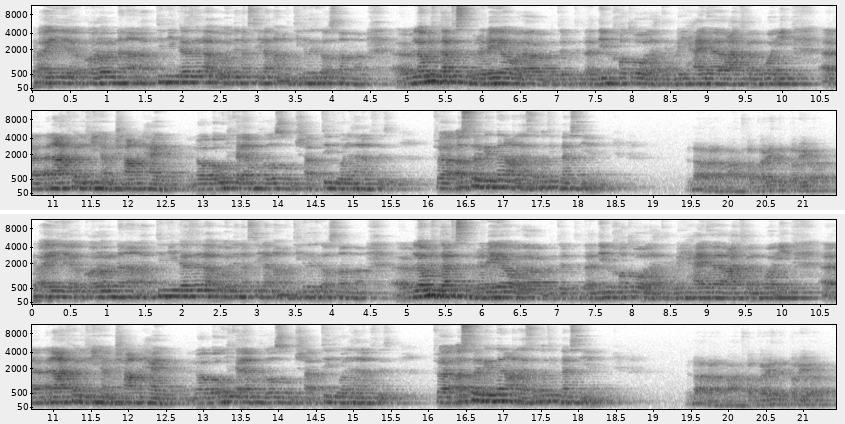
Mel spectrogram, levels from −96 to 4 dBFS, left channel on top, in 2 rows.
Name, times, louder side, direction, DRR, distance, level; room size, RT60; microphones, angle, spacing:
voice 1, 0.0-15.4 16.1-18.3, equal, 5° right, -9 dB, 0.5 m, -27 dB
voice 2, 19.4-21.2, right 1 dB, 15° left, -9 dB, 1.1 m, -34 dB
3.3 x 2.1 x 2.5 m, 1.4 s
head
